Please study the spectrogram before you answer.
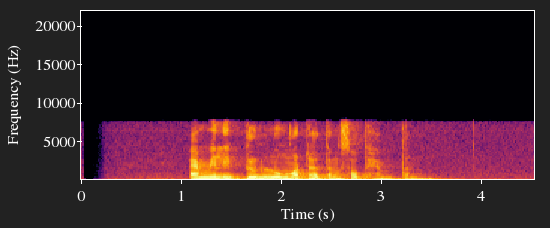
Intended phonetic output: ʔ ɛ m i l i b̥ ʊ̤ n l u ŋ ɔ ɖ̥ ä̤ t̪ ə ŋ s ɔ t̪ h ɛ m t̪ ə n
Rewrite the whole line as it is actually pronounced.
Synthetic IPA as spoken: ʔ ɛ m i l i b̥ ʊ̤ n l u ŋ ɔ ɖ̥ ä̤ t̪ ə ŋ s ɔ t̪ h ɛ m t̪ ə n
